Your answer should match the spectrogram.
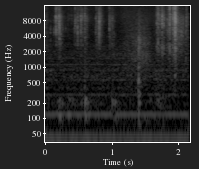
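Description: Near silence with faint crinkling of thin gold Mylar film being gently torn away along an embroidered stitch line, with two faint ticks in the second half.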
